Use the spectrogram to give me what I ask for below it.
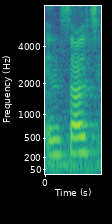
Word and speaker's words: insult: In words that function both as noun and verb, the first syllable of the word is stressed when it is a noun and the second syllable is stressed when it is a verb. In other words, there is a difference in stress between insult as a verb and insult as a noun.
